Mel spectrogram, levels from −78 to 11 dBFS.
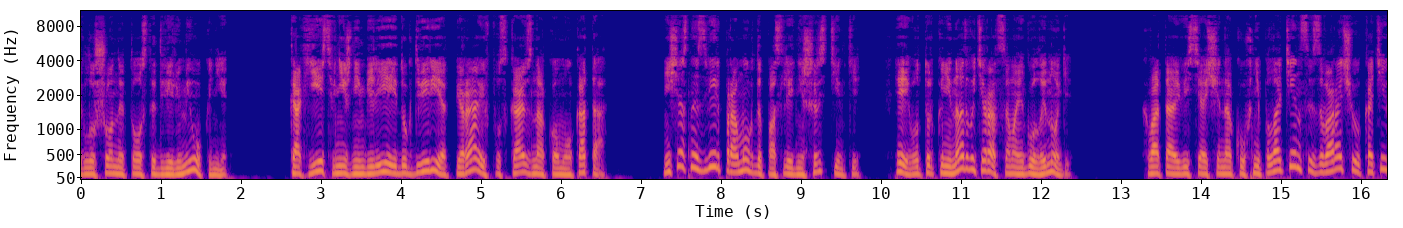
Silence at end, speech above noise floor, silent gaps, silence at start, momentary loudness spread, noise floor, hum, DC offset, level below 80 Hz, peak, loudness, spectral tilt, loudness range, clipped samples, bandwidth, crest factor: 0 s; 48 dB; 13.03-13.07 s; 0 s; 7 LU; -66 dBFS; none; under 0.1%; -46 dBFS; -2 dBFS; -19 LUFS; -6 dB/octave; 3 LU; under 0.1%; 10.5 kHz; 16 dB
